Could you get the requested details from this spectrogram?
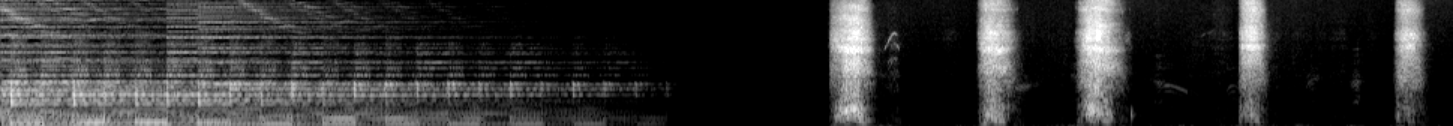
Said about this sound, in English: You know what's funny? I, I, I sniff, I sniff and I, I, always do something with my face. I don't need to.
